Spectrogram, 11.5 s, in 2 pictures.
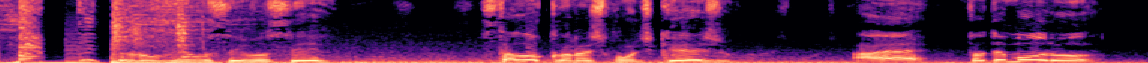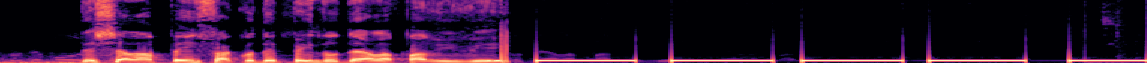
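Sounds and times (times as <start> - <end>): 
speech: 0.4 - 8.4
phone busy tone after hanging up: 8.6 - 11.4.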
